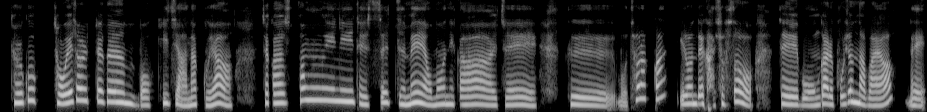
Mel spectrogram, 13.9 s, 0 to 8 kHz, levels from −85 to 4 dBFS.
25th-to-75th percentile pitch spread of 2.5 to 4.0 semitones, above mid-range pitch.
No: average, 5.3 semitones; high, 225 Hz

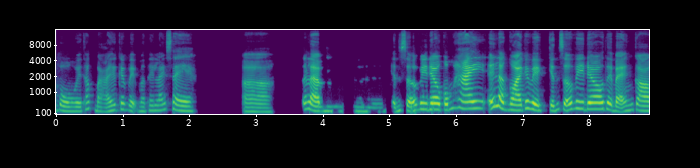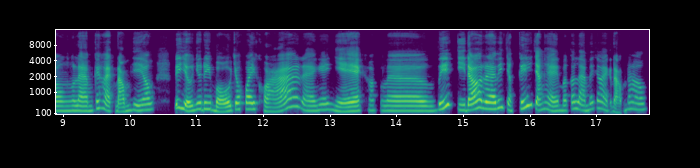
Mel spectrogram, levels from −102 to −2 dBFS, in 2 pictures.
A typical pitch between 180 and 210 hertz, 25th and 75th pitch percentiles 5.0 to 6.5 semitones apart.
No: high, 225 Hz; average, 5.3 semitones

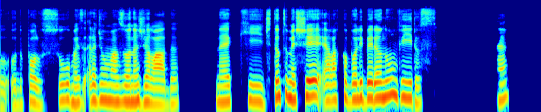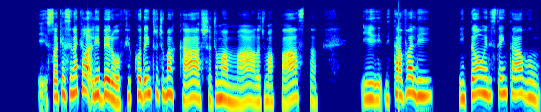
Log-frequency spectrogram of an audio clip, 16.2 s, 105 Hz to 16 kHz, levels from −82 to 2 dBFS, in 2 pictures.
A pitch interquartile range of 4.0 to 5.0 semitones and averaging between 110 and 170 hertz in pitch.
No: average, 4.3 semitones; high, 190 Hz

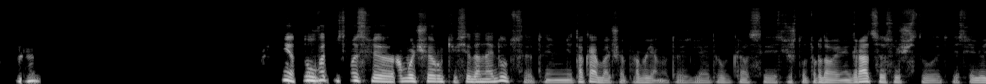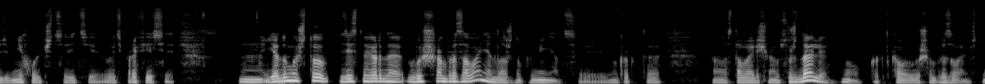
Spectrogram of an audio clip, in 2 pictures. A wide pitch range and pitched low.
Yes: wide, 5.7 semitones; low, 105 Hz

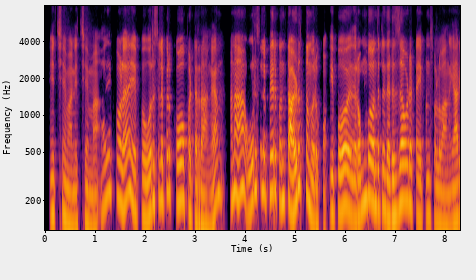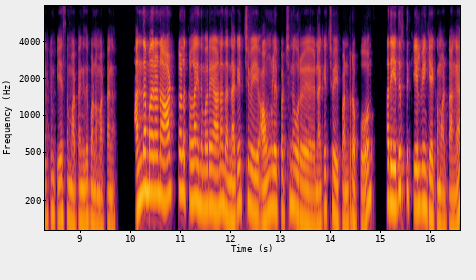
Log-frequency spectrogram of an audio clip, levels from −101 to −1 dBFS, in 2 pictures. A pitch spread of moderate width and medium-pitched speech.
No: wide, 7.5 semitones; medium, 160 Hz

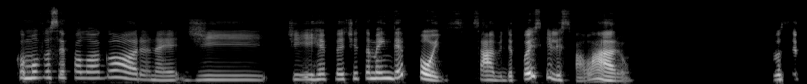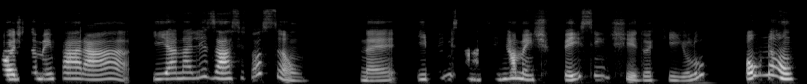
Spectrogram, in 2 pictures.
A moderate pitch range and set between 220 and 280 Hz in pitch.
No: wide, 5.7 semitones; high, 245 Hz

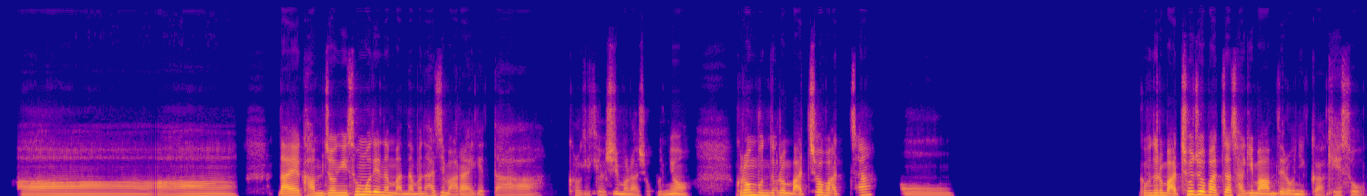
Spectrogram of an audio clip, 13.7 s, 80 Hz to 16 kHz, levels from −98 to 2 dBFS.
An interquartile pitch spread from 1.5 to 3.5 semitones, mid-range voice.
No: wide, 5.4 semitones; medium, 155 Hz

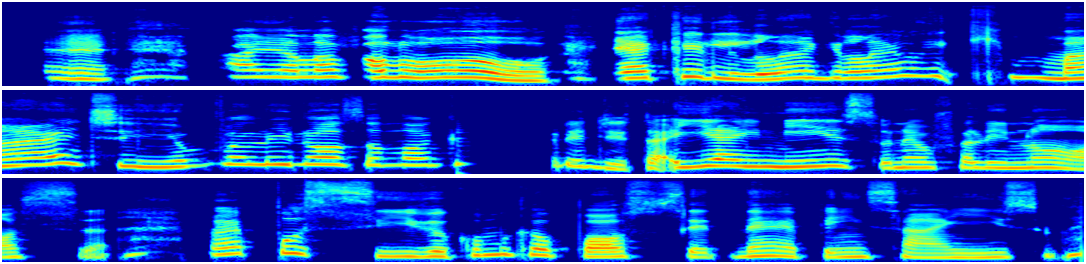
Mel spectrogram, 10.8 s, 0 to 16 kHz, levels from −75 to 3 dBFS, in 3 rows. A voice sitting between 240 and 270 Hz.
Yes: high, 245 Hz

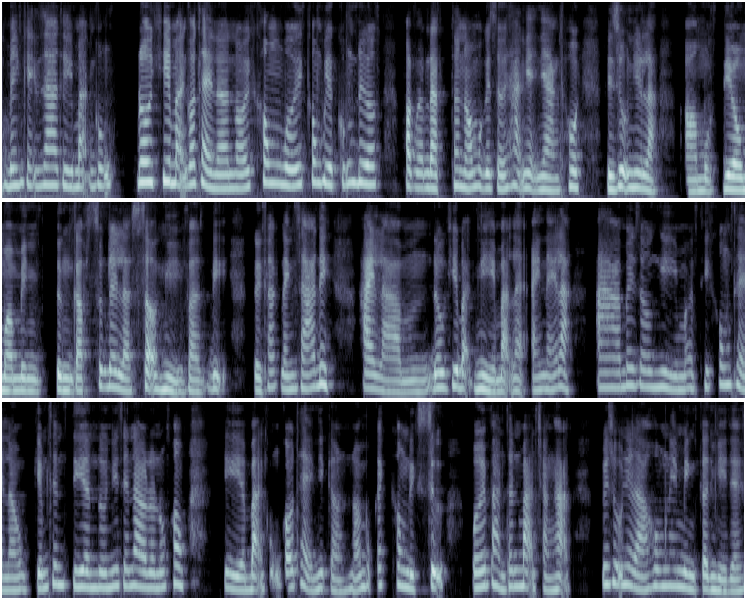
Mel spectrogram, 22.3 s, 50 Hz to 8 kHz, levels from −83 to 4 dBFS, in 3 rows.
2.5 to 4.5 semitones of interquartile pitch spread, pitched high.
Yes: average, 4.2 semitones; high, 225 Hz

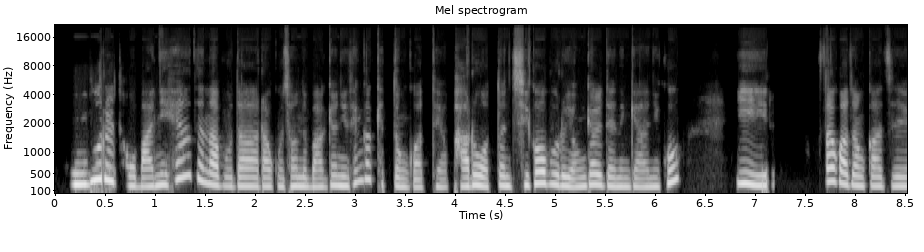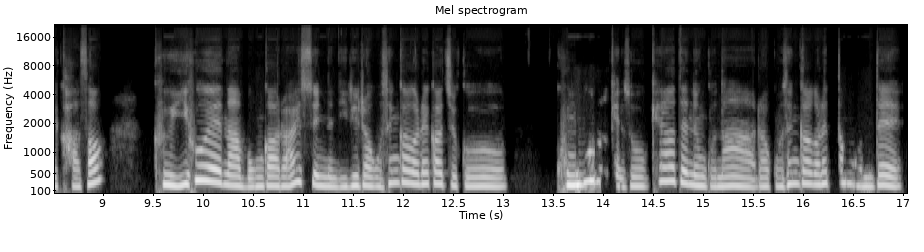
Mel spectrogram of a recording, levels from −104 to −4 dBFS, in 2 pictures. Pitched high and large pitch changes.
No: high, 220 Hz; average, 4.4 semitones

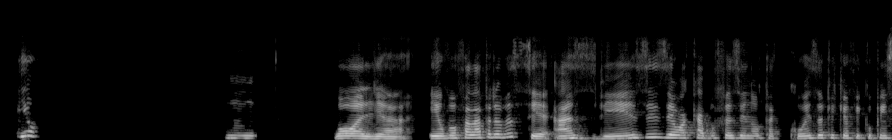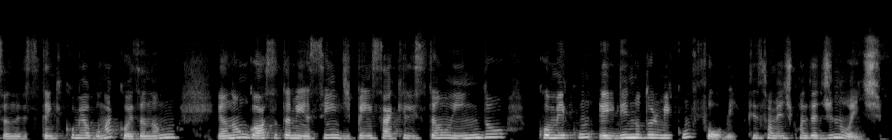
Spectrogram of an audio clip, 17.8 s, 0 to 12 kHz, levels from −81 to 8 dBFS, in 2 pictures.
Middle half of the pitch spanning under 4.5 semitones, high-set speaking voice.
Yes: average, 3.2 semitones; high, 210 Hz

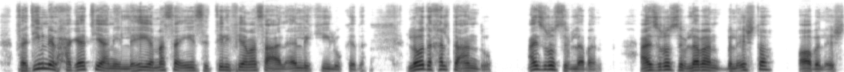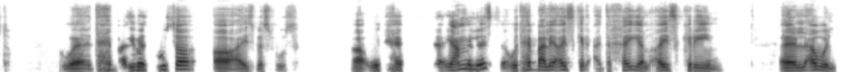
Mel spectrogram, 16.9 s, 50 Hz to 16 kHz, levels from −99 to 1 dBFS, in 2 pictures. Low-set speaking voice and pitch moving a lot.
No: medium, 150 Hz; wide, 5.7 semitones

